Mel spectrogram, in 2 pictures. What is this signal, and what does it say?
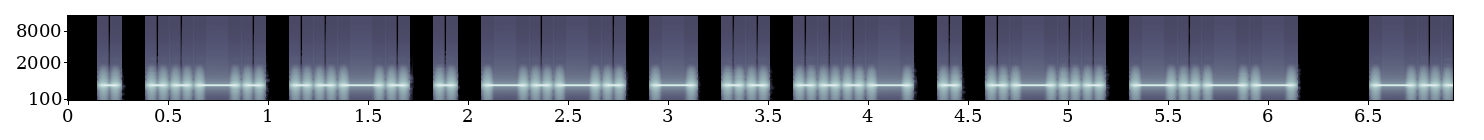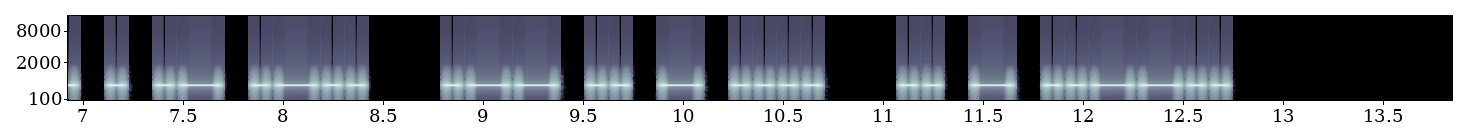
Morse code, heard as a keyed tone, about 20 wpm, 700 Hz. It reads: EFFECTIVELY DEAL WITH IT?
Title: Sentences from Top 1400 Words 20wpm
